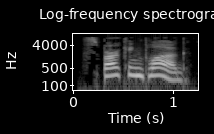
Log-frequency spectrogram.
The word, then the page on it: sparking plug: British English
